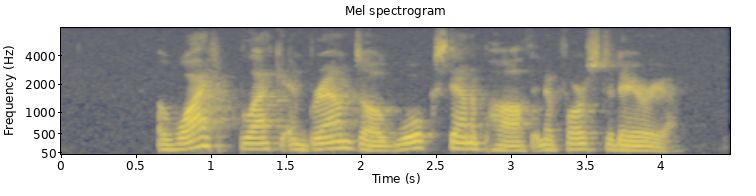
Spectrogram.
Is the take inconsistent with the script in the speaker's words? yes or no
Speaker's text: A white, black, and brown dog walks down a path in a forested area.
no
